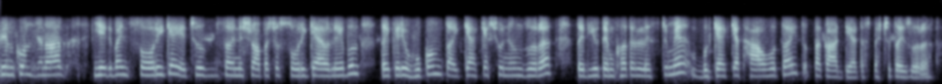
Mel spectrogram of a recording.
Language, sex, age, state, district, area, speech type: Kashmiri, female, 45-60, Jammu and Kashmir, Kulgam, rural, conversation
